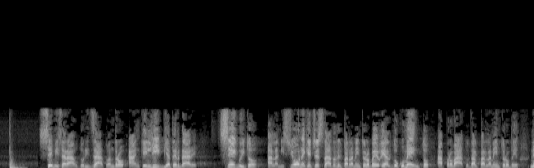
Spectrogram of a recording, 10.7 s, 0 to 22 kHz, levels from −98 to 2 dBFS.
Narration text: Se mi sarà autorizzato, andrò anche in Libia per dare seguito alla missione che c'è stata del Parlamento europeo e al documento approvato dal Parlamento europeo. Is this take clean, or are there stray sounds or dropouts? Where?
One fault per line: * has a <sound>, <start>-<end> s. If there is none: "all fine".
* has a thud, 0.2-0.6 s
